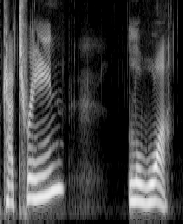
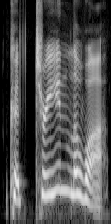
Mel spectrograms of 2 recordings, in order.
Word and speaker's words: Catherine Leroy: And it seems to me that the way they say her name is Catherine Leroy. Catherine Leroy.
